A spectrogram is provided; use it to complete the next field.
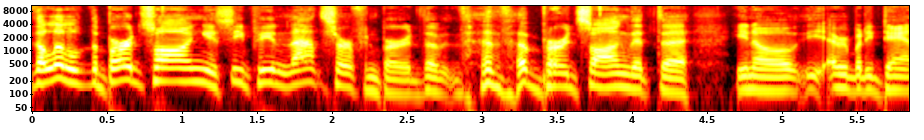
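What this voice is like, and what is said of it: Usual voice. Nothing is said of it.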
